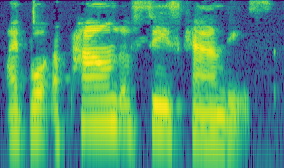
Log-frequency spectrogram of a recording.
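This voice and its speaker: A woman's voice: on the low side, expressive, moderate pace, pushed and bright, no room sound. A woman chatting over a video call in a rambling way, full of restarts and laughter.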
